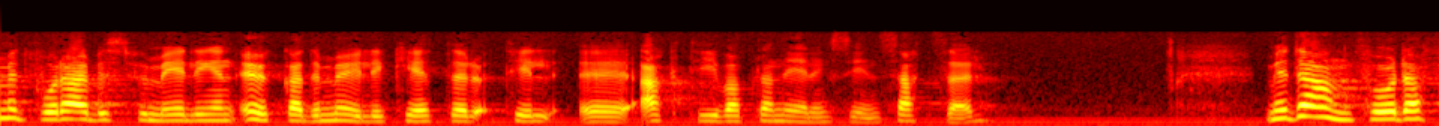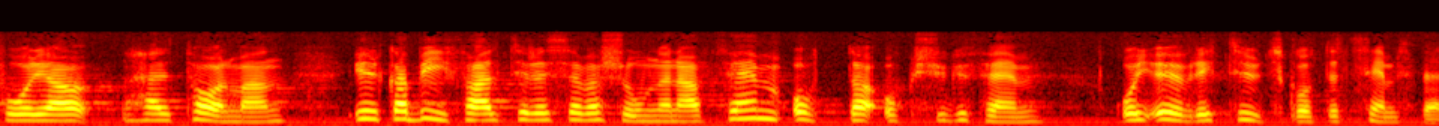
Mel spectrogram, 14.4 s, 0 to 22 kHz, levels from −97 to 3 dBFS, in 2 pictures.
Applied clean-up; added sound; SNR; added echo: none; none; none; none.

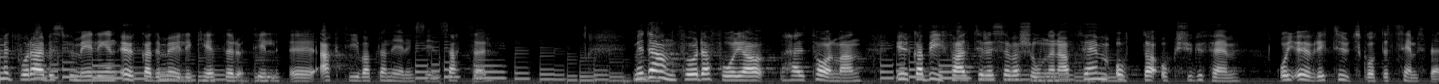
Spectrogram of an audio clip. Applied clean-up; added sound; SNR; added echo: none; Guitar; 12 dB; none.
